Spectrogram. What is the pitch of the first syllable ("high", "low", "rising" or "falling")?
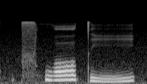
high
